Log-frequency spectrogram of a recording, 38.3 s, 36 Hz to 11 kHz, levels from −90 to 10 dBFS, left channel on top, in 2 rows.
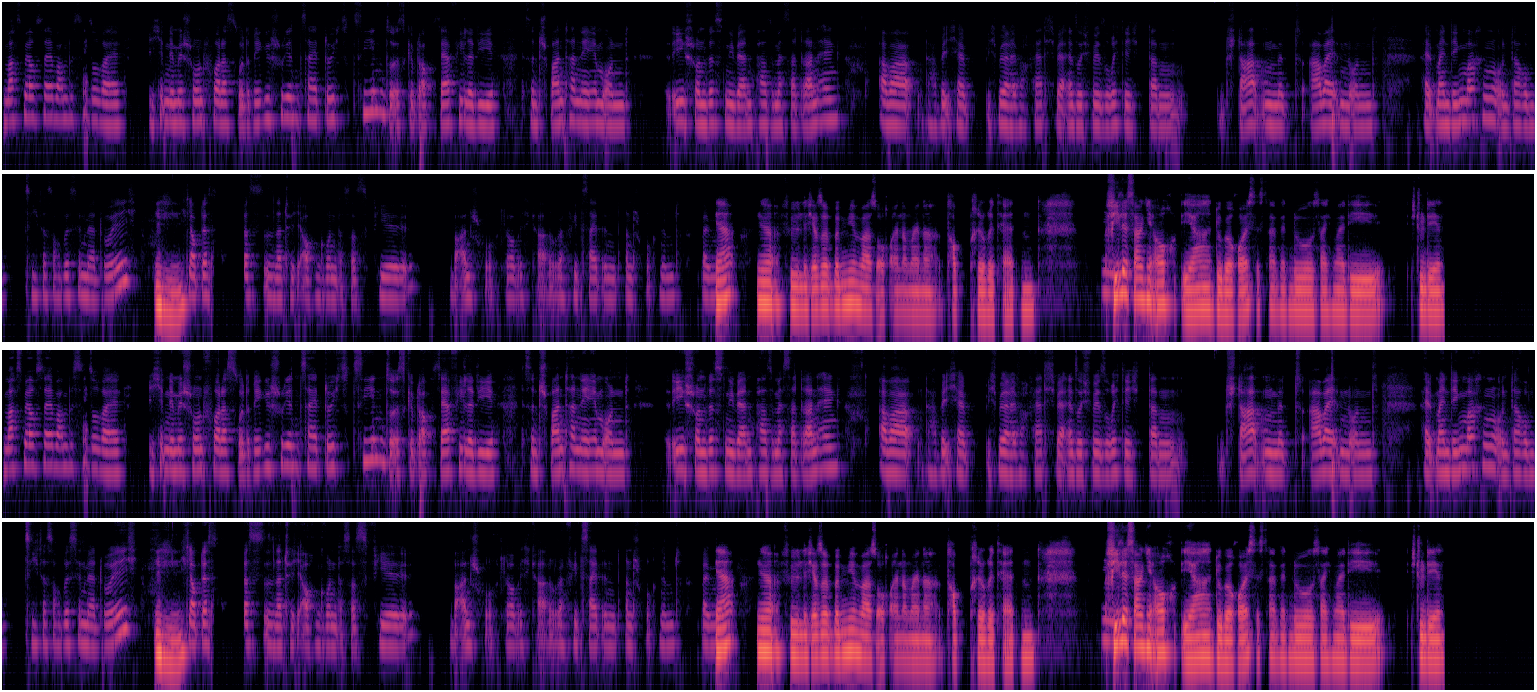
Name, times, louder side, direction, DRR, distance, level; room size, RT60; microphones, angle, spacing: voice 1, 0.0-1.5 1.8-7.8 8.3-14.8 15.3-20.8 21.5-21.8 22.2-24.3 24.8-27.6 27.9-28.3 32.9-33.2, right 2 dB, 65° right, 3.9 m, -43 dB
voice 2, 21.1-21.5 28.1-28.3 28.6-32.6 32.9-36.4 36.8-37.2, right 1 dB, 35° right, 1.4 m, -31 dB
head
